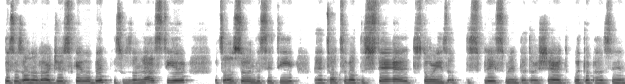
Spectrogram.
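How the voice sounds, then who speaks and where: A young woman in her twenties from Jordan giving a slide presentation over a video call, thoughtful and pausing often on fillers. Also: medium pitch, fairly bright tone, low-quality recording. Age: 20s. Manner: thoughtful, with frequent filler pauses.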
